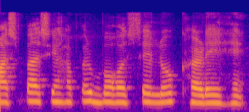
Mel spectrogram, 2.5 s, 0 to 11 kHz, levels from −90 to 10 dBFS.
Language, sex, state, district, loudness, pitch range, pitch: Hindi, female, Punjab, Fazilka, -18 LUFS, 195-215 Hz, 205 Hz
